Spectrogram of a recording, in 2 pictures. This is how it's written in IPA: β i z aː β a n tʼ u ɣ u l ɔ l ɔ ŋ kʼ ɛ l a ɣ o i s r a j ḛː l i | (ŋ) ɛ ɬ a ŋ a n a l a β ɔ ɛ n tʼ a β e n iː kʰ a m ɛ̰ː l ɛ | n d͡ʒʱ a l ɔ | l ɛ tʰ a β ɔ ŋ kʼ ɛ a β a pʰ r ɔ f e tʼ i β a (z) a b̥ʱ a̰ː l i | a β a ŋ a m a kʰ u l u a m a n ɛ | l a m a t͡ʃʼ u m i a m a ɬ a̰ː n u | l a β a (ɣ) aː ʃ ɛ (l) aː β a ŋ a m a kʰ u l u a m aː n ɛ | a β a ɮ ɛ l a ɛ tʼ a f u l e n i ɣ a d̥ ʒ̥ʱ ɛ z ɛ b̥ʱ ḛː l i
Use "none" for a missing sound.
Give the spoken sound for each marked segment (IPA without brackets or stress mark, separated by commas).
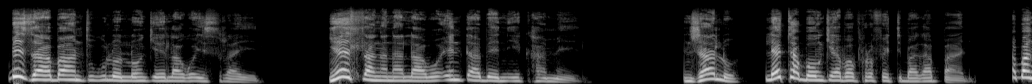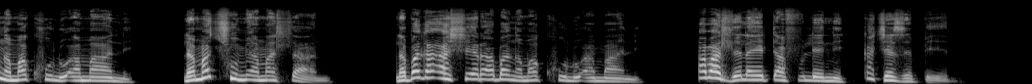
ŋ, ɣ, ɣ, ɾ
